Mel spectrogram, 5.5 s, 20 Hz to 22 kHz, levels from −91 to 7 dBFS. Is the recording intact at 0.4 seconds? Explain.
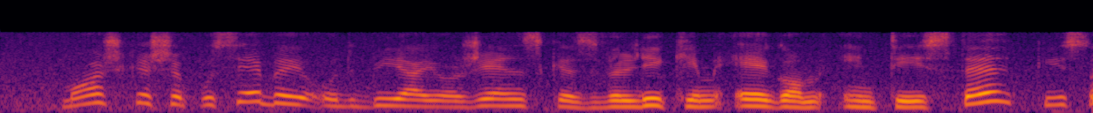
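Yes, the audio is intact at 0.4 seconds, with no fault at that moment.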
